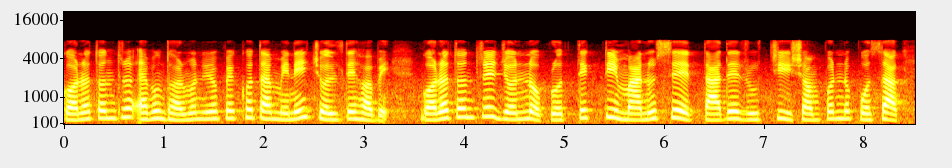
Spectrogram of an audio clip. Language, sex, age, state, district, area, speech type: Bengali, female, 18-30, West Bengal, Purulia, urban, spontaneous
